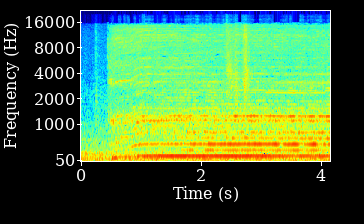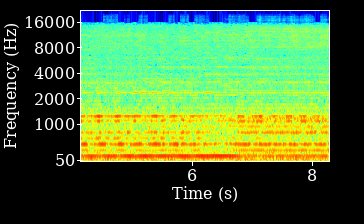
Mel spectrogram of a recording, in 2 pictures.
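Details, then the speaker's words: Percussive vibration massage device used during a chiropractic adjustment session, before the Y-strap adjustment is repeated: a steady motor buzz with a continuous low whine and faint music behind. "all right we're gonna use the vibration and then we're gonna do that one strap again okay"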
